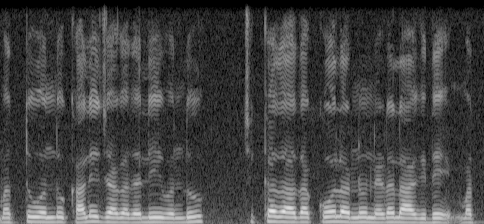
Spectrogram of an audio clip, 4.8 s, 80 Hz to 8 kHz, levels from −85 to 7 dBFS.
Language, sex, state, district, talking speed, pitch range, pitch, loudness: Kannada, male, Karnataka, Bangalore, 100 wpm, 155-170 Hz, 165 Hz, -14 LUFS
